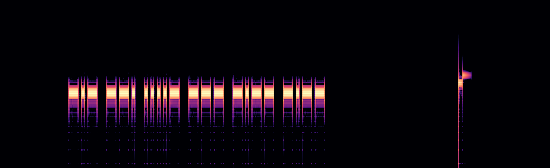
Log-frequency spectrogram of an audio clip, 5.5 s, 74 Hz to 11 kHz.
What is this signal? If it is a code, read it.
Morse code, heard as a keyed tone, about 38 wpm, 700 Hz. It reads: KG4OYY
